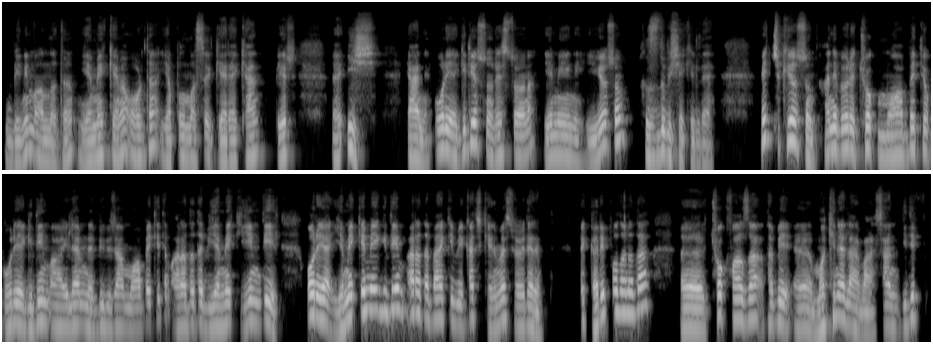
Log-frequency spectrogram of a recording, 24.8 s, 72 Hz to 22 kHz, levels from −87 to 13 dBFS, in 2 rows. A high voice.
No: low, 125 Hz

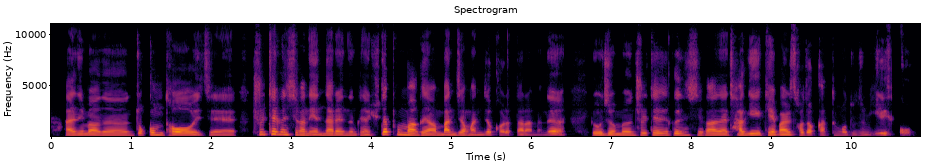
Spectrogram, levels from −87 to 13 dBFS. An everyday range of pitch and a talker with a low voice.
Yes: average, 4.9 semitones; low, 125 Hz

